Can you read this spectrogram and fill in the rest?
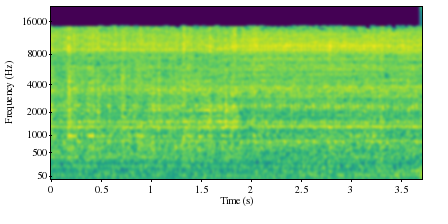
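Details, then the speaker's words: Renault Clio 3 1.5 dCi diesel idling: steady rough whir and faint whine over the clatter from a worn alternator bearing; to be replaced with a used alternator. "donc j'ai en alternative qui est hs c'est bien celui là à l'intérieur et là un jeu de roulement et que du bruit"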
